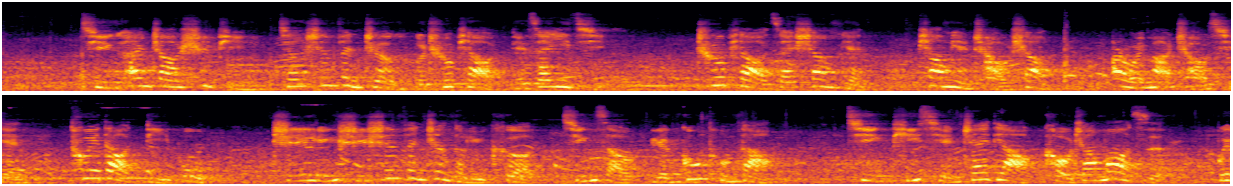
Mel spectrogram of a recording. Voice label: Loop Megaphone Voice In China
